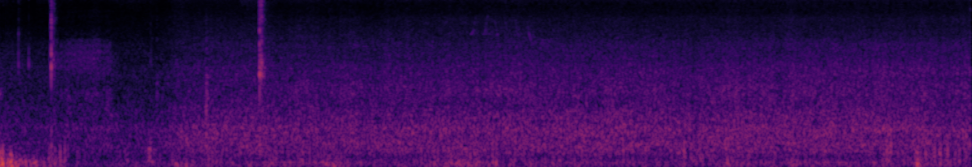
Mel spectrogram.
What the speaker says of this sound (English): this wind is really blowing this flame back towards me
